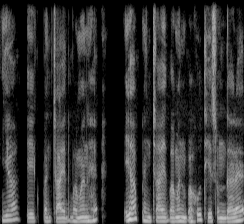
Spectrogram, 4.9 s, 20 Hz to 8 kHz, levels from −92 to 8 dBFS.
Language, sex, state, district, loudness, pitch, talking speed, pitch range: Hindi, male, Bihar, Jamui, -23 LUFS, 140 Hz, 145 wpm, 130-175 Hz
